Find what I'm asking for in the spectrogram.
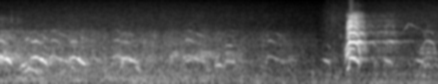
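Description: Seabirds squawk and honk in a noisy, overlapping chorus, with one loud, harsh call standing out near the end over a soft background hiss; a bird called Larry is up in a ship's ropes, ripping the sails.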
